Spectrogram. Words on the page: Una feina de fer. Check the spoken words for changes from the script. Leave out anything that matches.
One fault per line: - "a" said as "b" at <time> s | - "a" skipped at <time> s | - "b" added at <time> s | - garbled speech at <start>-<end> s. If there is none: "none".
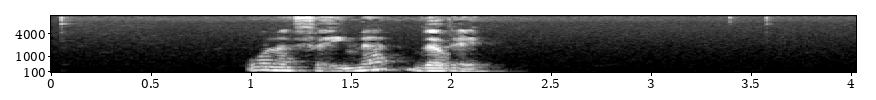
none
